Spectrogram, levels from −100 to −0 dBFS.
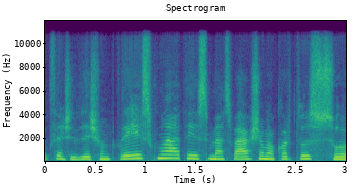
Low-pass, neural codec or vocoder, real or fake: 10.8 kHz; codec, 16 kHz in and 24 kHz out, 0.8 kbps, FocalCodec, streaming, 65536 codes; fake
